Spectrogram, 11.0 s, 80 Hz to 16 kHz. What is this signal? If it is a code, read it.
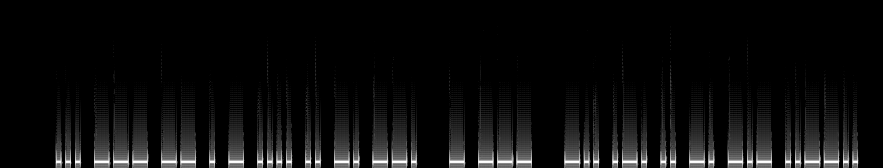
Morse code, heard as a keyed tone, about 20 wpm, 700 Hz. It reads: SOMETHING TO DRINK?
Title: Sentences from Top 1500 Words 20wpm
